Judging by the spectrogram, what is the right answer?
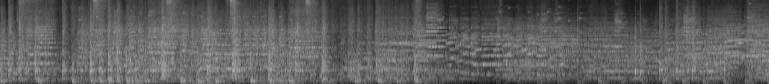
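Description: Student marching band of brass and drums playing: brass over heavy, dense drumming. About eight seconds in the drumming thins out, leaving mostly held brass notes.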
